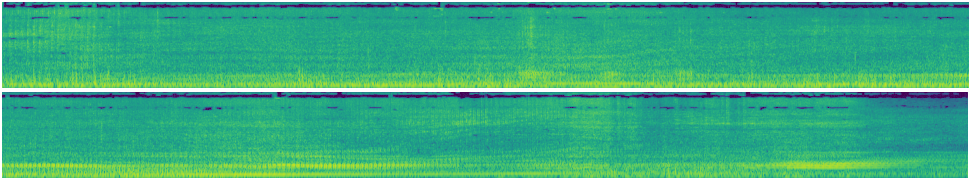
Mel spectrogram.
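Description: Engines of lifted off-road Jeeps driving past at low speed on dirt. The engine drone swells as one passes close, loudest about twelve seconds in, then eases off, and another engine note rises near the end.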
